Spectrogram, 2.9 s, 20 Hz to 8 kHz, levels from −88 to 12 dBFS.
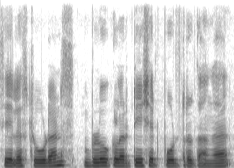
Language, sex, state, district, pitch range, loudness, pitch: Tamil, male, Tamil Nadu, Namakkal, 145-155 Hz, -14 LUFS, 150 Hz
